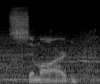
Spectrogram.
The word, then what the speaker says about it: Simard: that he gave chris simard that's the way it's pronounced by the way simard uh he he felt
